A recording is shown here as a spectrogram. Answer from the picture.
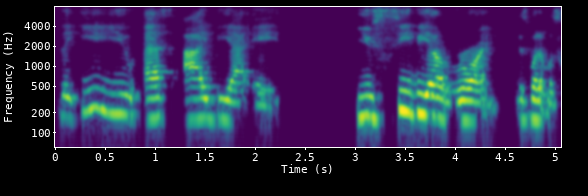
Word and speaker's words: Eusebia: And Edward was the first, the ship was called the, I'll spell it, it's the E-U-S-I-B-I-A. Eusebia Roy is what it was called.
